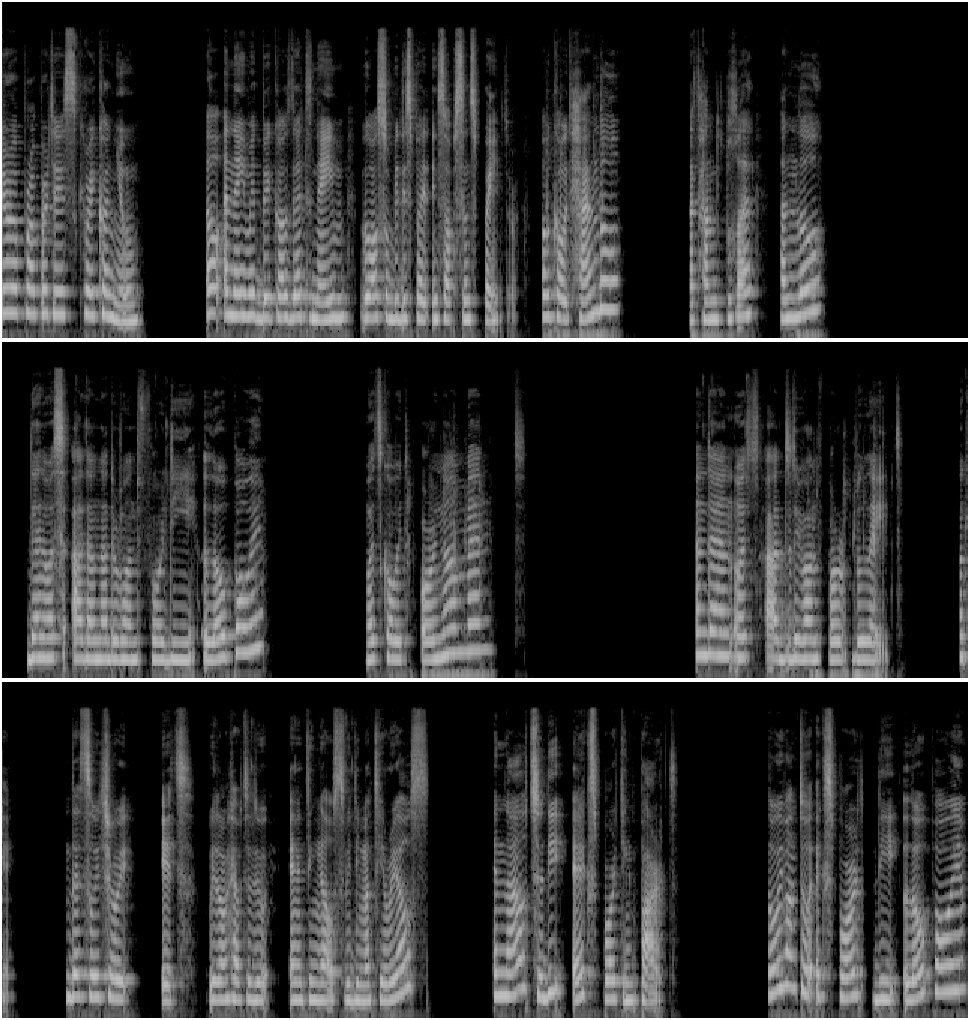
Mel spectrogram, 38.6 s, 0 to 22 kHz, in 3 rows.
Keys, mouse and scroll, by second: 1.2 click, 2.7-11.3 drag, 9.3 BackSpace, 12.0 click, 13.9 click, 14.9-20.4 drag, 20.9 click, 22.2 click, 22.8-25.4 drag, 26.0-26.4 scroll up 1, 26.4 click, 27.7 click, 28.4 click, 29.5 click, 30.3 click, 30.9-31.5 scroll down 2, 31.5-32.0 scroll up 1, 32.0 click, 32.4-34.2 scroll down 2, 36.1-36.5 scroll up 2, 36.5-38.6 scroll down 3.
